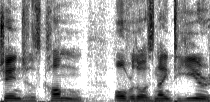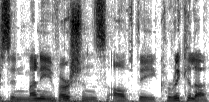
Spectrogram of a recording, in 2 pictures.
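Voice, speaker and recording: In an Irish accent, a man speaks at a moderate pace with a medium pitch. His intonation stays fairly even. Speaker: archbishop. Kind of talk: speech. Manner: halting, many fillers.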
